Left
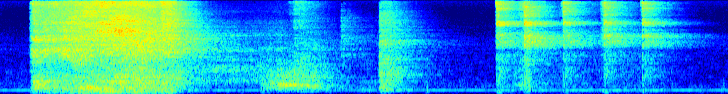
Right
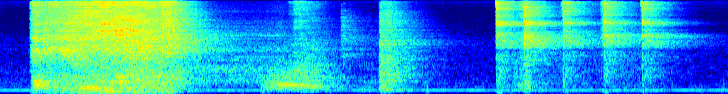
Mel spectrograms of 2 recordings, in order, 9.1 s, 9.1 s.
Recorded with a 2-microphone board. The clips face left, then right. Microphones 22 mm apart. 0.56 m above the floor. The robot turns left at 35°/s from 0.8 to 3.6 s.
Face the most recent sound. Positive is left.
turn(degrees=-5)  # may be behind; listen again after turning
